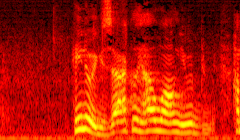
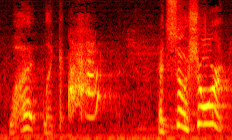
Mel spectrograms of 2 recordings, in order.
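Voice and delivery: mock shock; 10 semitones higher, slower than usual. Shocked at forty-second life.

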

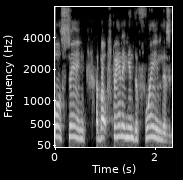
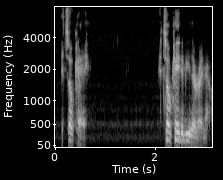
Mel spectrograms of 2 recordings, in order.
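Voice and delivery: reassuring; 5 semitones lower, 5 dB quieter, faster than usual. Real, not acted. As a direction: lower and softer, gentle comfort. Comforting discouraged listeners.

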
